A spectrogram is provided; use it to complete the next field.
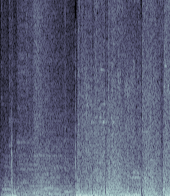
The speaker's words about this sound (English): ushered into a waiting SUV. It explodes.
